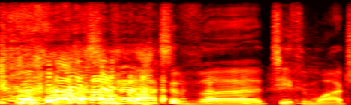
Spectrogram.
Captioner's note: laughter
